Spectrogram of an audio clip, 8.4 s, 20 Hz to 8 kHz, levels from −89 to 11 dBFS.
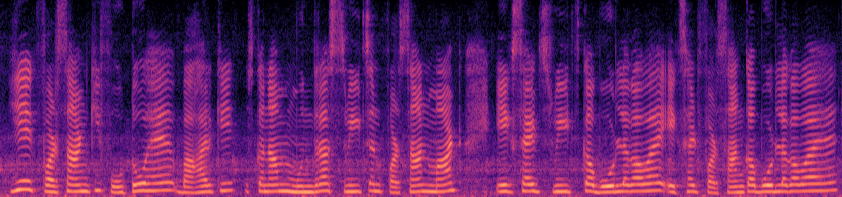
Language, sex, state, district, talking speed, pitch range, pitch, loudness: Hindi, female, Gujarat, Valsad, 205 wpm, 250-285 Hz, 260 Hz, -15 LUFS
